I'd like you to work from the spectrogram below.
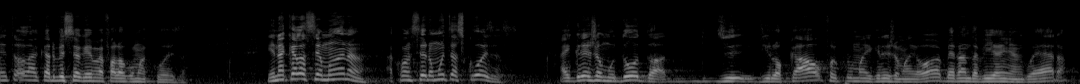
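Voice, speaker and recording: Fast, animated São man testifying. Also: a little high. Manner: animated storyteller acting out dialogue. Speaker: church guest giving testimony. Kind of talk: personal testimony in church. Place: church hall. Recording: reverberant church hall.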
